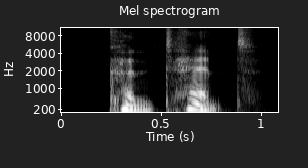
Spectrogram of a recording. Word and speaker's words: content: It can also be an adjective, but then you say it like this, content. So in this sentence, because it's being used as a noun, you want to emphasize the first syllable.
